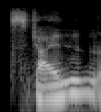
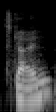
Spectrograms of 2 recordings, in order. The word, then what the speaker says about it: Skagen: On arrive dans un petit village qui s'appelle Skagen, si je prononce bien en danois. Mmh. Skagen.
